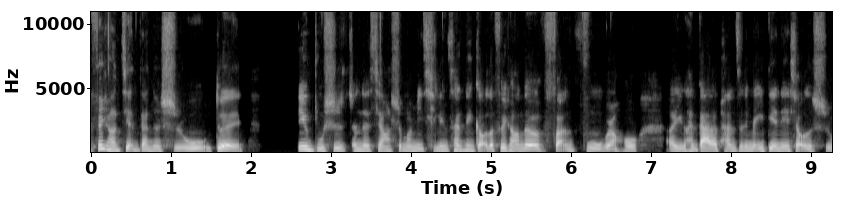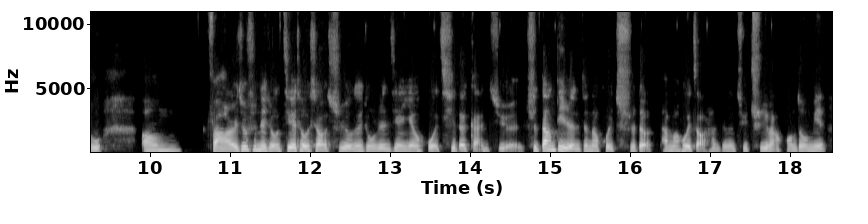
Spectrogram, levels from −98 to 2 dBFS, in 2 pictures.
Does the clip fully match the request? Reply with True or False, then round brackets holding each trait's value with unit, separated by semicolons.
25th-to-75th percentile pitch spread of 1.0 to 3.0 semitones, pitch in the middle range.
True (2.7 semitones; 180 Hz)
